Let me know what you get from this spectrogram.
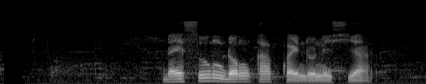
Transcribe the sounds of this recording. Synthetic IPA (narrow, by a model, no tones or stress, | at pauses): dajsuŋdɔŋkap̚kaindonesia̰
